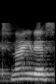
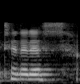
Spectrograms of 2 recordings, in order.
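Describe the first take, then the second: First: The ending sounds like '-itis'. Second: The ending does not sound like '-itis'. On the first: "it sounds like the itis part is an inflammation" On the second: "You'll hear a lot of audiologists say tinnitus"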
